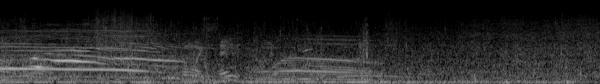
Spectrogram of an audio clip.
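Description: People's voices calling out in long, falling exclamations, twice in the first four seconds, over the steady running of a boat's engine and the wash of wind and water.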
